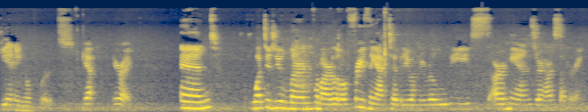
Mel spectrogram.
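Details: Adult woman speaking; normal speech.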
